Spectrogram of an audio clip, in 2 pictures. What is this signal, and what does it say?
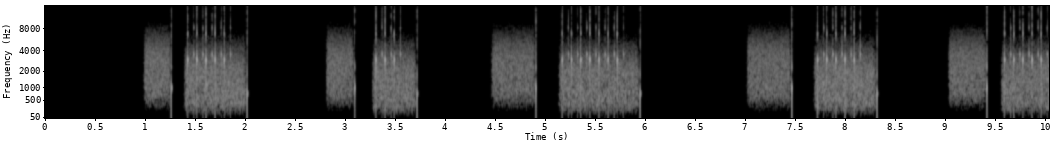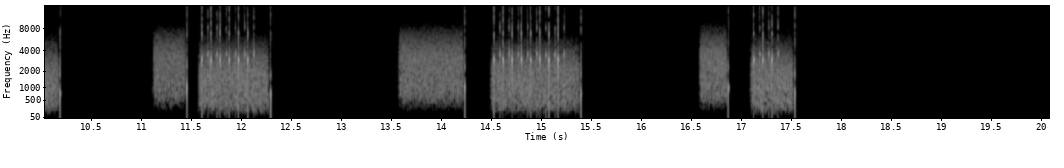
Pulse dialling, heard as a rotary dial, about 11 pulses a second. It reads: 5 3 7 5 5 6 8 3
